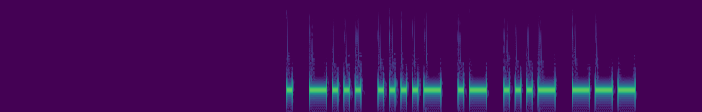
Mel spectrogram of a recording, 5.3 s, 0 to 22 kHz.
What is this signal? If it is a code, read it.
Morse code, heard as a keyed tone, about 28 wpm, 700 Hz. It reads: EB4AVO
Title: DXCC-100 Call Signs - 6 Characters - Repeated 3x - 28wpm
